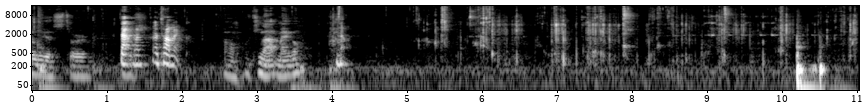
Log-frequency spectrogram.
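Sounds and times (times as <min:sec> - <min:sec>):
crunchy chewing: 0:04.0 - 0:11.0.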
